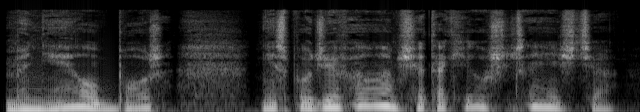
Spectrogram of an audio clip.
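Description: A man voicing a gentle, grateful young woman in a read-aloud novel, earnest and eager. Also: mid-range voice, animated, normal speed, slightly rough, no echo, studio quality.

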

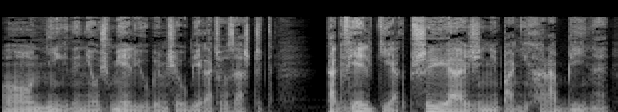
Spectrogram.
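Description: A man voicing a reserved, melancholy nobleman who gives low, measured replies. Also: dry recording, clean studio sound. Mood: polite. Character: grave, reserved nobleman count, middle-aged man.

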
